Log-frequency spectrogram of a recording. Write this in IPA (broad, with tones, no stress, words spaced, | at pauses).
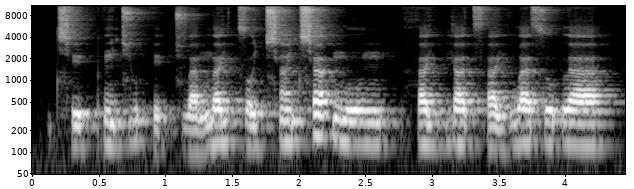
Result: t͡ɕʰe˨ʔpʰẽ˧t͡ɕu˧ he˨ʔ t͡ɕwa˨˩n̪a˦jt͡sɔ˧ t͡ɕʰã˧t͡ɕʰa˦ʔn̪o˧n | ha˦j pja˦t͡sʰa˧jlwa˦ so˦ʔla˦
